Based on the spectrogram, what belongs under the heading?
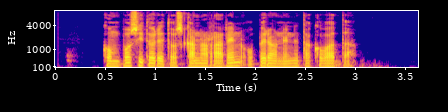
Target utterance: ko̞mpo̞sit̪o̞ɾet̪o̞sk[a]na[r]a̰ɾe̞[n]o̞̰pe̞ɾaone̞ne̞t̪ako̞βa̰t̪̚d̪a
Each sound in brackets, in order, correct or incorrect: correct, correct, correct

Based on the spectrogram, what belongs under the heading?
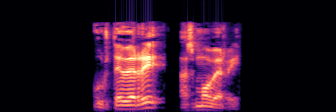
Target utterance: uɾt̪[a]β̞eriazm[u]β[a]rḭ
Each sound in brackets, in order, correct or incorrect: incorrect, incorrect, incorrect

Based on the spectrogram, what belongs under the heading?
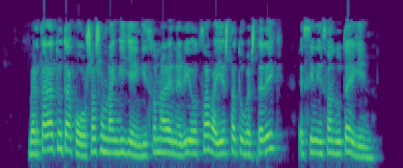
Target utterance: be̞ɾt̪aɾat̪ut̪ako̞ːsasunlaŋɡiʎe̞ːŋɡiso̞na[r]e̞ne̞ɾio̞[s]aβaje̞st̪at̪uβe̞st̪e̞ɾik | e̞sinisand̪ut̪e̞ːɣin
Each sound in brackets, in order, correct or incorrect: incorrect, incorrect

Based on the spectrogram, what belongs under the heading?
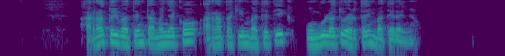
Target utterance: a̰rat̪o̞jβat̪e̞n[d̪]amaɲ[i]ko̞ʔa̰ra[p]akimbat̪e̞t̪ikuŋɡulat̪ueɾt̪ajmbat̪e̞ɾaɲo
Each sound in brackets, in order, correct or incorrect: incorrect, incorrect, correct

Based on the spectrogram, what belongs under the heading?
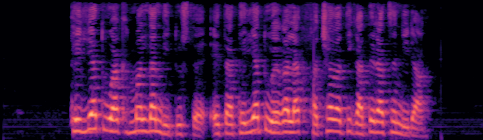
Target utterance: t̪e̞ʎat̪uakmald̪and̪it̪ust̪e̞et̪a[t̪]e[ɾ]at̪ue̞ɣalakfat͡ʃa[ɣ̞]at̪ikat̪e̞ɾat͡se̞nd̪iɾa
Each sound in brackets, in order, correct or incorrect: correct, incorrect, incorrect

